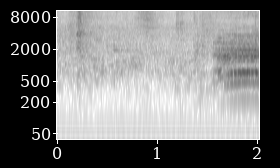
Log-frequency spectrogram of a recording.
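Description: A man's voice giving one short drawn-out call near the end, after a faint click about a quarter second in.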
